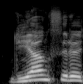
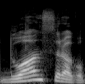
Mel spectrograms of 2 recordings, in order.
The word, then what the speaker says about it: nuance: 이세 번째 범주에 보면 뉘앙스를 제대로 안다라는 말이랑 그다음에 subtlety 보통 우리는 뉘앙스 이렇게 하지만 발음 영어로 발음할 때는 nuance라고 보통 이렇게 발음을 해야 되죠.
